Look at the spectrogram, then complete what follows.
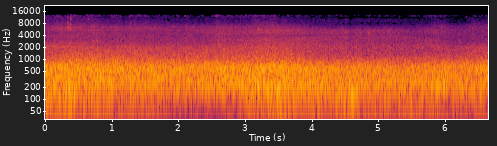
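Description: Ocean water washing against shoreline rocks, a steady rush of surf.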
